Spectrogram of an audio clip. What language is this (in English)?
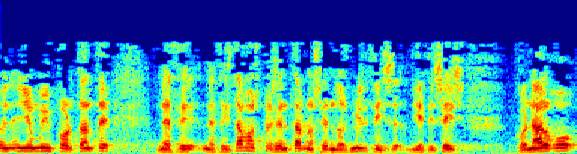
Spanish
